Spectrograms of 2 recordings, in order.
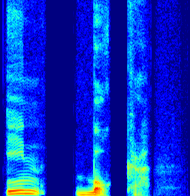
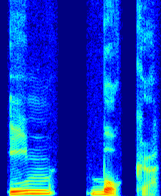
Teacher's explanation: La N di in davanti alla B di bocca non si pronuncia come una N normale, diventa quasi una M, in bocca, perché la M e la B si formano entrambe con le labbra e il cervello fa naturalmente quella piccola modifica per risparmiare energie articolatorie. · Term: assimilazione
